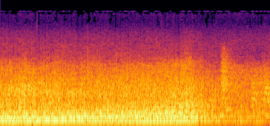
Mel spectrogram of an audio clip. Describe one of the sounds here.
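A car engine hums as a car pulls away down a street.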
